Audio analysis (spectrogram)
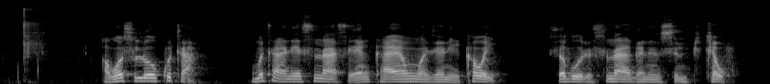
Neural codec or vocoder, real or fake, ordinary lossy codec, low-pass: codec, 44.1 kHz, 7.8 kbps, Pupu-Codec; fake; none; 14.4 kHz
